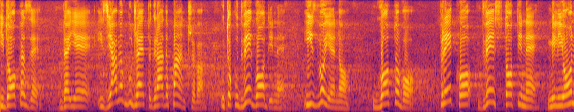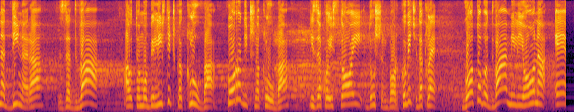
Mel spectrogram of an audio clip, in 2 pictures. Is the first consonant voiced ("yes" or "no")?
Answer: yes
